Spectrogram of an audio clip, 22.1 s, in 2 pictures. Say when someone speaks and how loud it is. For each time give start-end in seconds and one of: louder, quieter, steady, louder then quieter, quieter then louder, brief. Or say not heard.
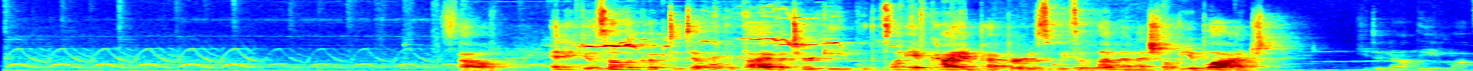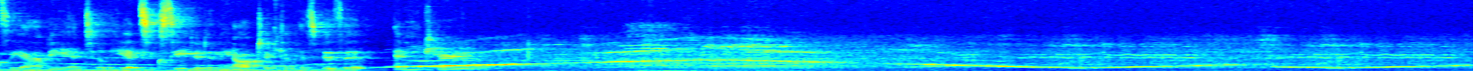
3.4-14.7 quieter.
